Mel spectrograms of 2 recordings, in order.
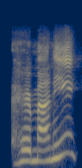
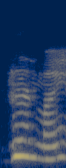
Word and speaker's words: Hermione: okay what about let's see uh what about hermany i'm sorry if i'm saying your name wrong tell me who are you thinking about for a hero or heroine well my name is hermione and my my heroine is wonder woman oh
